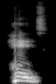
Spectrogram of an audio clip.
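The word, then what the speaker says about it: his: अगला शब्द है एच आई एस हिज और इसका अर्थ होता है उसका या फिर उसके।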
